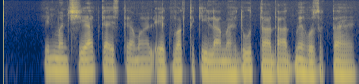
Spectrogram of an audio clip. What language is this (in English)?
Urdu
